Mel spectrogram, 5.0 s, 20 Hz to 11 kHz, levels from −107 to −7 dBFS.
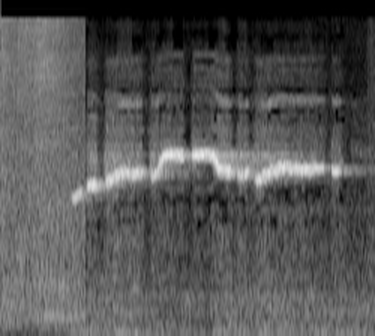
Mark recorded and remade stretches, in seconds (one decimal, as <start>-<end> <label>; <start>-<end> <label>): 0.0-1.2 recorded; 1.2-4.2 remade; 4.2-5.0 recorded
